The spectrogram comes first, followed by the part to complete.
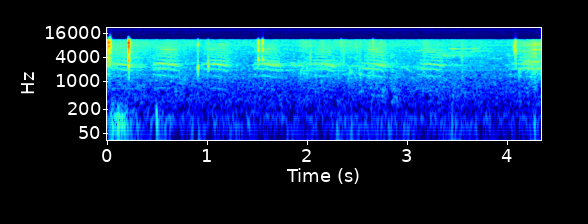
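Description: Birds chirping in the background, short calls repeated throughout. A couple of light clicks right at the start as a pair of eyeglasses is handled and put on.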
